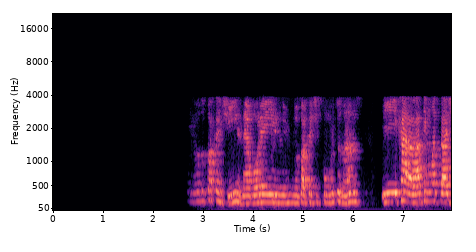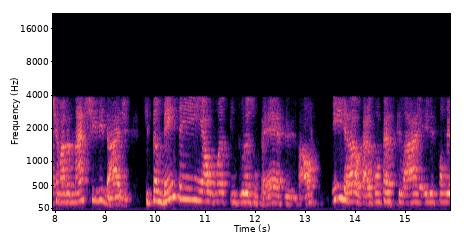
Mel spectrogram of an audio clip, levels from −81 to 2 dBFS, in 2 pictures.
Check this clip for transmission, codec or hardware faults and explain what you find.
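The signal is in good technical order, carried over a 64 kbps G.711 A-law call path that leaves nothing above 4 kHz, with the level rising gradually from around 2.5 s to full strength by 3.56 s.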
